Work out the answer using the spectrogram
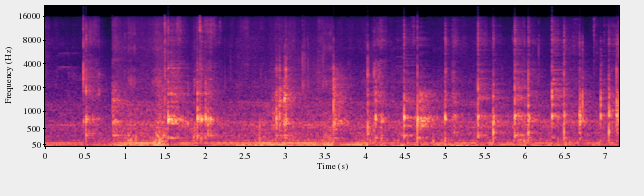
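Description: A spoon stirring lemon halves in a black iron kadai, with irregular knocks and scrapes of the spoon against the pan, over a steady low hum.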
